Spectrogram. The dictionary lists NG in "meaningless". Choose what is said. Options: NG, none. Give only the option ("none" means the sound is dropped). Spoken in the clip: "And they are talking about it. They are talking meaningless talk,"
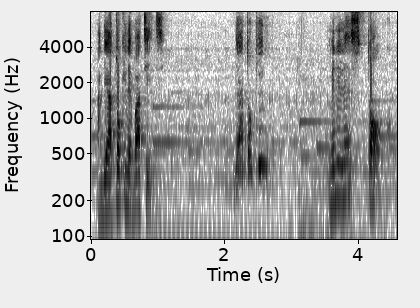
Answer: none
